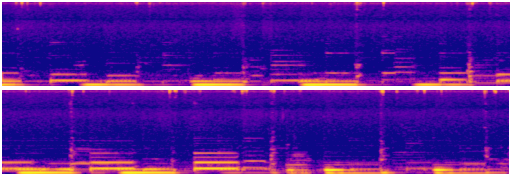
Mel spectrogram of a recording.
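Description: Baritone guitar played fingerstyle: a plucked bass note about once a second under a line of higher melody notes.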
